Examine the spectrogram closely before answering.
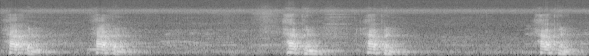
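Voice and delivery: हैपन with one short p, softly; careful demo. Shown as a demonstration. Teacher repeating the word for students. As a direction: repeat हैपन slowly, single p. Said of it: "तीसरा word हम लेते हैं एक".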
